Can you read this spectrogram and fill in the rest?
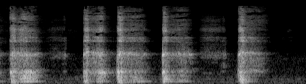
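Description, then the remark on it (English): A voice imitates a French dog's bark with a run of four or five harsh, raspy coughs in quick succession, loud, with brief pauses between bursts. “Yeah, they cough instead of barking because they smoke those damn cigarettes.”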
